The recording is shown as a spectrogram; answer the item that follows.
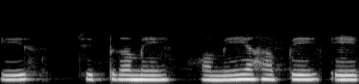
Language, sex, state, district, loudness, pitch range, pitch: Hindi, female, Maharashtra, Gondia, -13 LUFS, 215-230 Hz, 225 Hz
